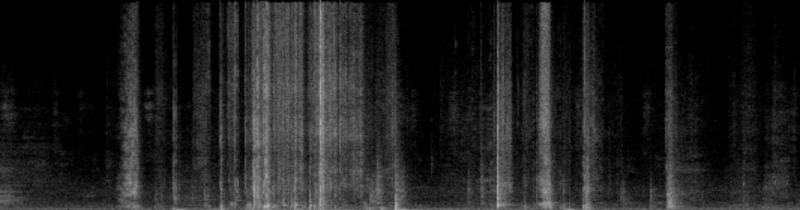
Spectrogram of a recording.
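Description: A cardboard trading-card hobby box being handled and opened: rustling and sliding of the packaging with a series of light knocks and taps, busiest in the middle.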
